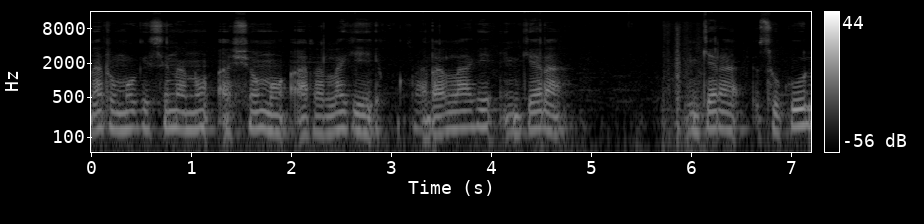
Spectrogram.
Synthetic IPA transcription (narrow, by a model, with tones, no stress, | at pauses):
na˨ɾu˨mo˦ɡi˨si˦na˨nu˦a̰˨ʃɔ˦mɔ˨a̰˨ɾa˨la˦ɡi˨a˨ɾa˨la˦kɪ˦ŋ̩kɛ˦ɾa˨ | ŋ˨kɛ˦ɾa˨su˨ku˦l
